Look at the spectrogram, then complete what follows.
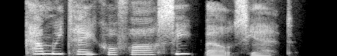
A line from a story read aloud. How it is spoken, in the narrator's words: Maggie, the oldest child, asked eagerly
